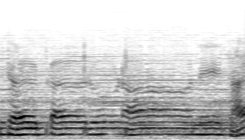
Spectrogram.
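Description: Hindustani classical vocal music in raga Marwa, slow vilambit khayal: a male voice holds long notes with slides between them over a steady tanpura drone, accompanied by harmonium.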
